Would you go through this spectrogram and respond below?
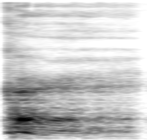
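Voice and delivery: low growl like a pirate; low pirate-style growl. Acted. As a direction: growl it out like an old sea dog. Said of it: "I sounded like a pirate then".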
